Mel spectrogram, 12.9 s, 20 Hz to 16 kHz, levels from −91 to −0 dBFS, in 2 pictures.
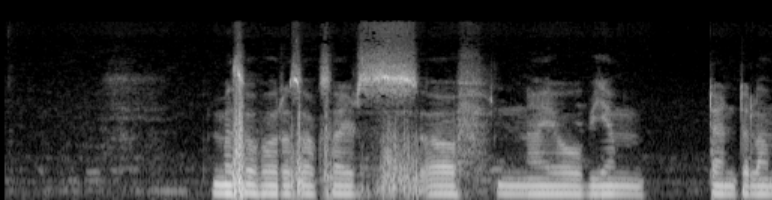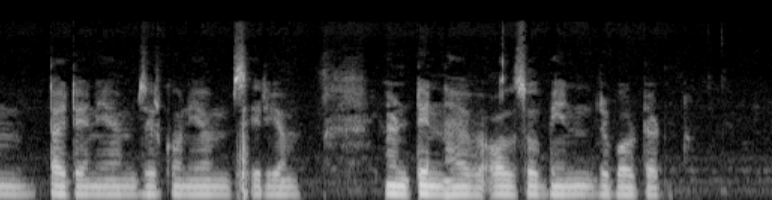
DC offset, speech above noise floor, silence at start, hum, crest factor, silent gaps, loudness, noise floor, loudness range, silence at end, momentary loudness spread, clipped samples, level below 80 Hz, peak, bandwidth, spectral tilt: under 0.1%; 36 dB; 1.4 s; none; 24 dB; none; -24 LUFS; -59 dBFS; 5 LU; 0.95 s; 12 LU; under 0.1%; -44 dBFS; 0 dBFS; 11 kHz; -6.5 dB/octave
